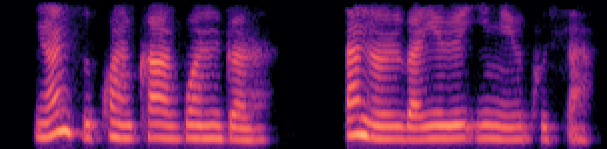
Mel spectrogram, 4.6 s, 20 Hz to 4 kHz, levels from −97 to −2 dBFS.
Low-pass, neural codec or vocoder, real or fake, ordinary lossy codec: 3.6 kHz; codec, 16 kHz, 0.5 kbps, FunCodec, trained on Chinese and English, 25 frames a second; fake; MP3, 32 kbps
